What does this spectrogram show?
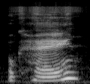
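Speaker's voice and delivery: ordinary talk, nothing marked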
